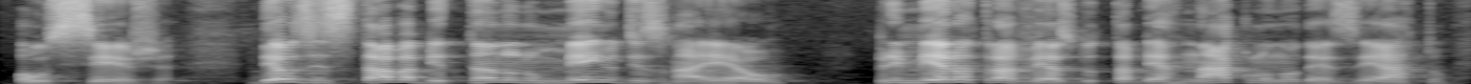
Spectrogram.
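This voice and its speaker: Animated, gravelly-voiced Brazilian male preacher. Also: high-pitched. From Minas Gerais, Brazil. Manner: conversational, rhetorical questions, dramatic emphasis and hushed asides. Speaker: congregation teacher and preacher. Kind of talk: expository sermon with scripture reading.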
